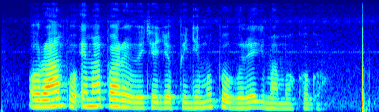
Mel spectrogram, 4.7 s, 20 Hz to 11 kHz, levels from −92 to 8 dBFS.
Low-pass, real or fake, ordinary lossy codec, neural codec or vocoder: 9.9 kHz; real; none; none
